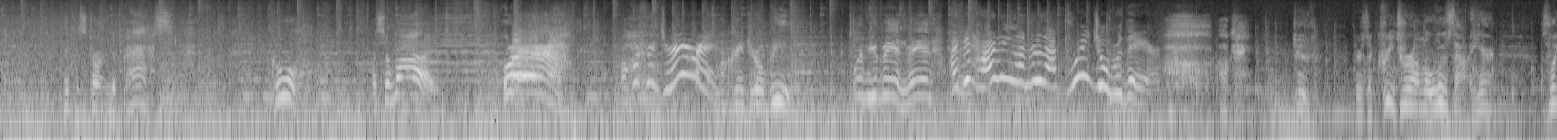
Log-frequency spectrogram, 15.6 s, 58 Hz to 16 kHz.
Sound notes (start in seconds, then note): 5.0 screaming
